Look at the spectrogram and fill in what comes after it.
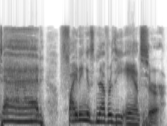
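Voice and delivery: Dad drawn out, very high and very slow. Imitating a son rejecting a fight: drawn-out "Dad". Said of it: "says it as though he spelt it D, fifteen A's and D".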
